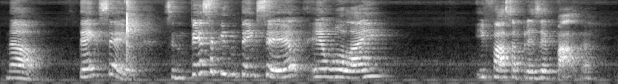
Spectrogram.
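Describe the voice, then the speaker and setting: A woman with a Brazilian Portuguese accent, telling funny stories to her camera in a loud, animated, laughing way. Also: high voice, normal speed. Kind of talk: casual storytelling to camera. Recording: echoey room, faint background noise.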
